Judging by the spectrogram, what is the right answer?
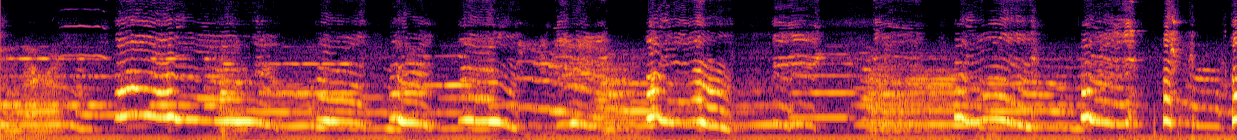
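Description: Dog howling and whimpering in many short rising-and-falling glides, several pitches sounding at once, with no break.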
